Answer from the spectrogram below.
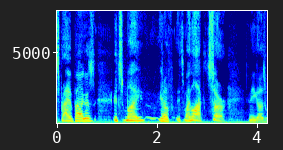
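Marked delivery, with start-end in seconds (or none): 1.1-3.4 high put-on answer to a superior; lightly acted cowed recruit voice; imitating nervous recruit. Recruit answers the sergeant about his lock, mock nervous reply.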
